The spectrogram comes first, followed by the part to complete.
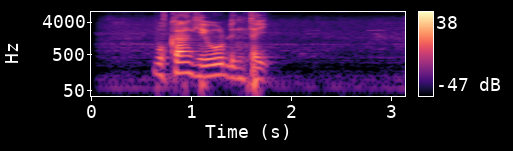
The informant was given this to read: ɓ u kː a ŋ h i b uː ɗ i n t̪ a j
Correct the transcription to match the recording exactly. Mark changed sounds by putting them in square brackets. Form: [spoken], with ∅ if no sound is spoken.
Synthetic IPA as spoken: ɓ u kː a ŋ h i [w] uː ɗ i n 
